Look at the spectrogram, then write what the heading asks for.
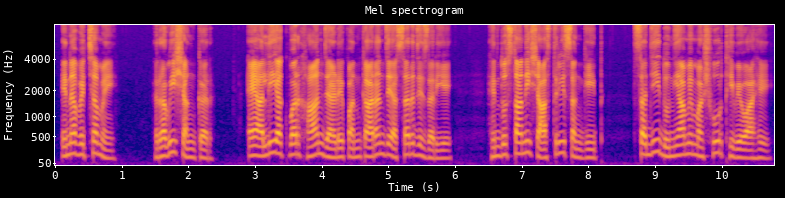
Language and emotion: Sindhi, neutral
